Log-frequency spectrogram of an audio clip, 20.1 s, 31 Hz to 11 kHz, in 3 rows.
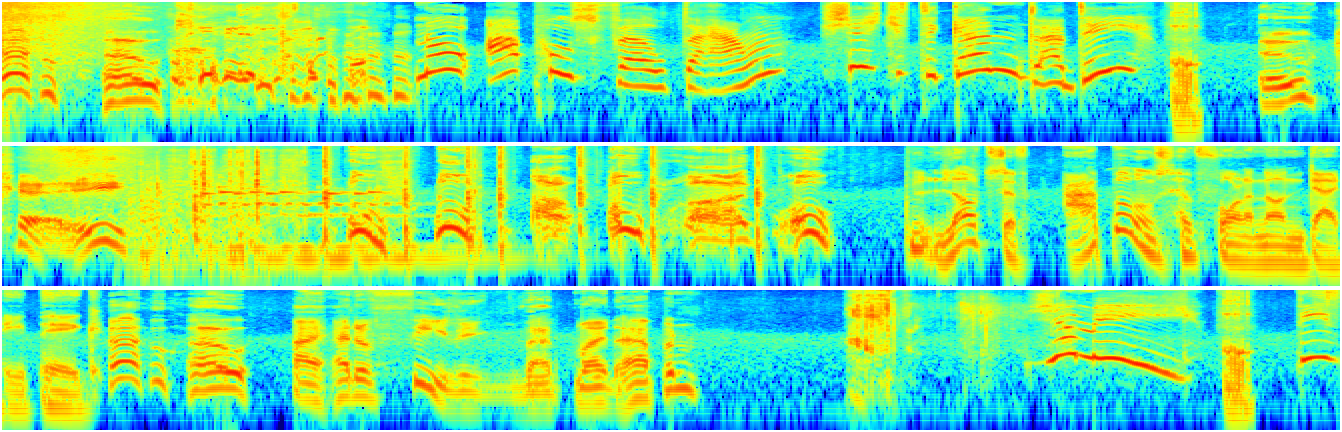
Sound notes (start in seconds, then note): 0.6 laughter; 6.0 snorting; 17.6 crunch!; 19.1 snorting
